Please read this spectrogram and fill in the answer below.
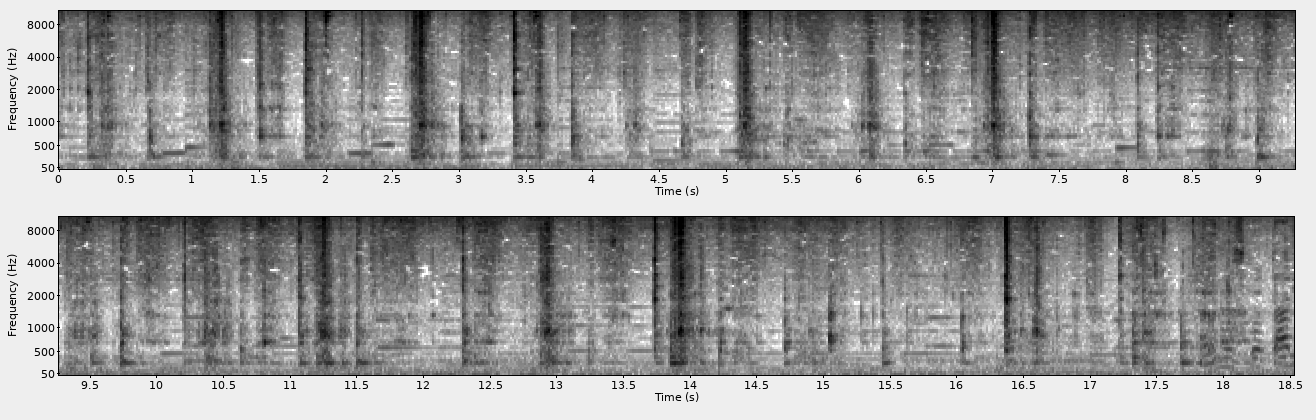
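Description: A spatula scraping and knocking against a granite-finish nonstick kadhai as fox nuts (makhana) are stirred while roasting in ghee, making irregular clicks and scrapes over a light sizzle.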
